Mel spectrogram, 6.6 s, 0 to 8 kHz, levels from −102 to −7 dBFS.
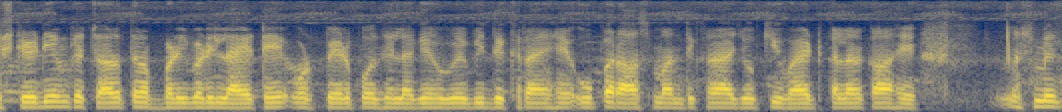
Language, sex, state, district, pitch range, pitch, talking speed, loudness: Hindi, male, Chhattisgarh, Balrampur, 125-130 Hz, 125 Hz, 245 wpm, -16 LUFS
